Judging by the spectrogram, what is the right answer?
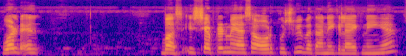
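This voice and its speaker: A woman teacher giving a brisk, exam-focused lesson, slipping English terms into her instructions. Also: fairly high pitch, fairly even intonation, a bit bright.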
